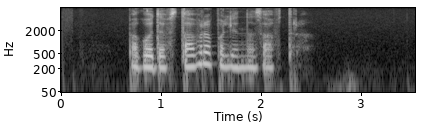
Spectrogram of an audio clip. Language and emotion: Russian, neutral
